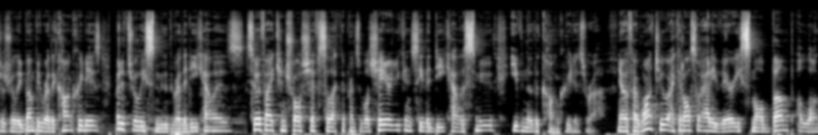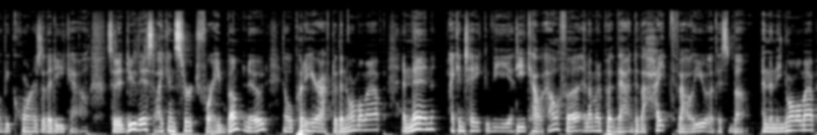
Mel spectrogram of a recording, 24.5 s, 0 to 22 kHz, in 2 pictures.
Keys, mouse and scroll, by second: 0.0 shift+middle drag, 0.5 shift+middle drag, 0.9 middle click, 2.3 middle click, 4.0 ctrl+shift+click, 4.5-4.8 middle drag, 5.0 shift+middle click, 5.2-6.6 middle drag, 6.7 shift+middle click, 7.8 middle click, 8.1 shift+middle click, 8.4 middle click, 9.3 shift+middle drag, 9.5 middle drag, 9.7 shift+middle click, 12.9 middle click, 17.5 click, 17.8 middle click, 18.1 middle click, 18.9 right drag, 19.6 middle click, 20.3-22.6 right drag, 22.6 click, 22.8 middle click, 23.5 click, 23.7 click.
